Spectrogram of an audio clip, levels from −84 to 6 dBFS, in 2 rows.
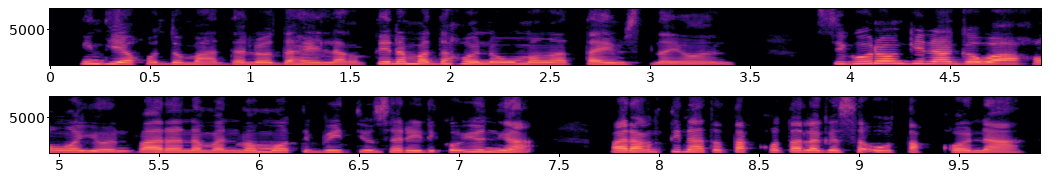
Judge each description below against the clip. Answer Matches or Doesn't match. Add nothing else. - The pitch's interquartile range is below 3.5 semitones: Matches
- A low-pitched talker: Doesn't match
